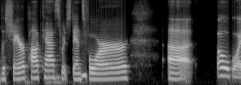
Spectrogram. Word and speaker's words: Shair: There's one called the Share Podcast, which stands for oh boy.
